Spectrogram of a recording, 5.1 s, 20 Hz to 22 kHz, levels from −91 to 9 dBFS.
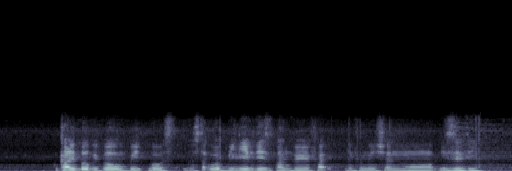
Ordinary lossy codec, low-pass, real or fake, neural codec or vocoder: Opus, 24 kbps; 7.2 kHz; real; none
